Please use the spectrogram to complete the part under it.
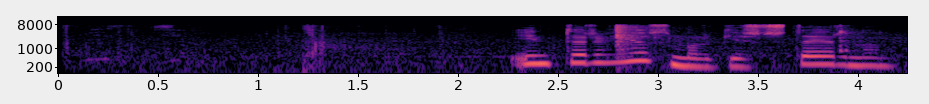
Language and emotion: Russian, sad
